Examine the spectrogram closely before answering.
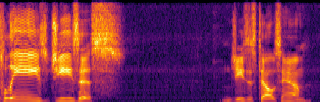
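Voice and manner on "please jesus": imploring, beseeching, pleading begging voice. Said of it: "he's begging".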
